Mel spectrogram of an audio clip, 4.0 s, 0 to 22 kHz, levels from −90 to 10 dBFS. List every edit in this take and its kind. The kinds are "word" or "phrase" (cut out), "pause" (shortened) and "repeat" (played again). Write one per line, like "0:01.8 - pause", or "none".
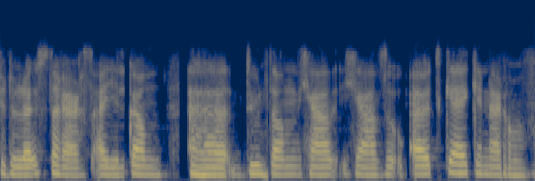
0:00.9 - word
0:01.3 - pause
0:02.0 - word
0:03.0 - word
